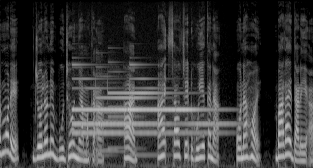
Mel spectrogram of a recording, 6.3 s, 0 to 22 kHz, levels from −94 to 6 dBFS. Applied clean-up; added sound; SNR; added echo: none; Bell; 0 dB; none.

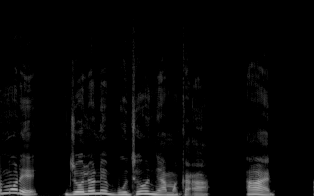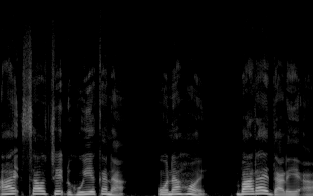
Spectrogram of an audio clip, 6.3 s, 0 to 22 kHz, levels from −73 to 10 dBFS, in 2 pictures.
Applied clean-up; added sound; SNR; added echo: neural mask model Resemble Enhance denoiser.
